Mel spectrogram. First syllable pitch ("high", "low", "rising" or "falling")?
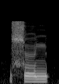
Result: high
